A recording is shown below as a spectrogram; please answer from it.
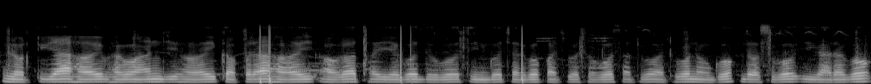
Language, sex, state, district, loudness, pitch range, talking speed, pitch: Bajjika, male, Bihar, Vaishali, -26 LUFS, 115-120 Hz, 130 wpm, 115 Hz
